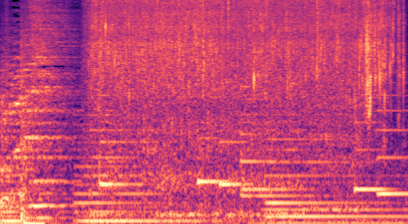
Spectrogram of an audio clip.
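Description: Liquid gushing and splashing out of a wide hose in a steady rush that stops just before the end, over light background music. The last notes of a theme tune end in the first moment.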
